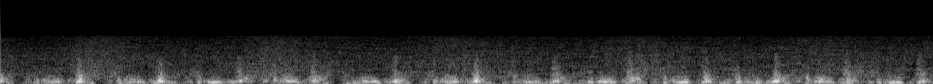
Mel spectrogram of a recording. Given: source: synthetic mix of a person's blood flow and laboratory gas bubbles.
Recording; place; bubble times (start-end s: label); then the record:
Doppler ultrasound of blood flow; precordium
0.00-0.14 s: bubbles
From the record:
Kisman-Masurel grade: 111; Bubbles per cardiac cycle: 1 to 2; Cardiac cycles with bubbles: 1 to 10%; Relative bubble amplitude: barely perceptible (0.100 to 0.250); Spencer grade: 1 (occasional bubble signal discernible with the cardiac motion signal, with majority of cardiac periods free of bubbles); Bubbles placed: anywhere in the cardiac cycle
